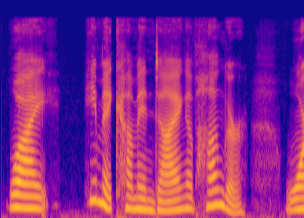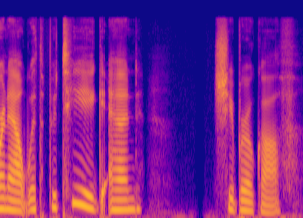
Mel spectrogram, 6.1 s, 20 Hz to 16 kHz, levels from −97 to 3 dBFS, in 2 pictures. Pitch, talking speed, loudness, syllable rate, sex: 185 Hz, 160 wpm, -18 LUFS, 4.6 syllables/s, female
